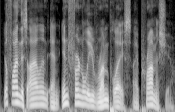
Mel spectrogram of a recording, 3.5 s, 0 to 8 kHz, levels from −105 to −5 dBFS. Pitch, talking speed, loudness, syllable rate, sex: 115 Hz, 190 wpm, -19 LUFS, 5.5 syllables/s, male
